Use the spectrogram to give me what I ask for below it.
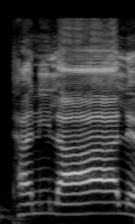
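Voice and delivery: धनीलाल slow, loud long laa; blended word demo. Shown as a demonstration. Teacher reading for pupils to repeat, धनीलाल stretched. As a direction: draw out the लाल of धनीलाल. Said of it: "आपको मेरे साथ साथ repeat करना है".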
